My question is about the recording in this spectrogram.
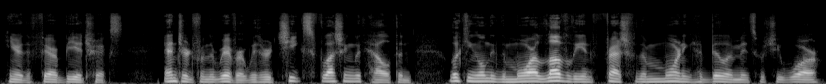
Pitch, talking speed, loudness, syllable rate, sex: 120 Hz, 210 wpm, -22 LUFS, 5.8 syllables/s, male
